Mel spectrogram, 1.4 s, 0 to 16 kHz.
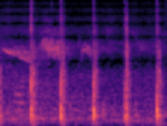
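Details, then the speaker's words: Honda Pop 110 with 2,700 km, after dealer service, fairings tight: light, sharp ticks about four a second over a faint idle, like something loose rattling inside the dash panel. "Só que é como se fosse um barulho de alguma coisa solta dentro do painel."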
